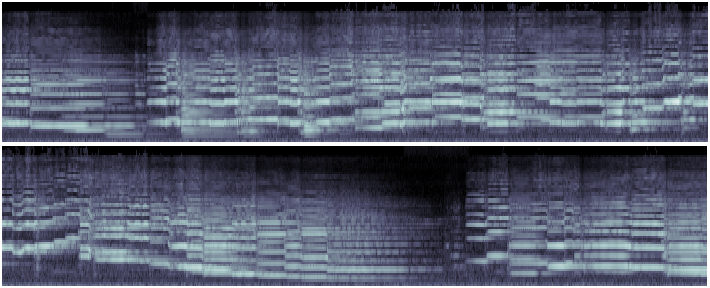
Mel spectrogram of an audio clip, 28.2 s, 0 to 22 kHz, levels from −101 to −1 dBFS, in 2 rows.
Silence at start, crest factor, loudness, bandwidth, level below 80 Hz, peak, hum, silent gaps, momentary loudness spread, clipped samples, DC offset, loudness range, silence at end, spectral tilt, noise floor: 0 s; 20 dB; -25 LUFS; 16.5 kHz; -62 dBFS; -6 dBFS; none; none; 12 LU; under 0.1%; under 0.1%; 10 LU; 0 s; -1 dB/octave; -58 dBFS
